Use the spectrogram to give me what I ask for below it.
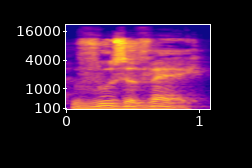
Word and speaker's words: vous avez: avez, you pronounce it vous avez, right? That liaison connects the two words.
